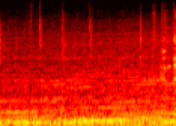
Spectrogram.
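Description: A mid-engine sports car with a Mazda-built engine revs hard after a downshift, a loud, sustained close-up engine drone with steady throttle and no pause.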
